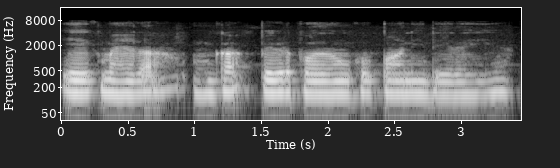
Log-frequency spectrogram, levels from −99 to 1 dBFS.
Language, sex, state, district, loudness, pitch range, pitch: Hindi, male, Uttar Pradesh, Lalitpur, -20 LUFS, 140-150 Hz, 145 Hz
